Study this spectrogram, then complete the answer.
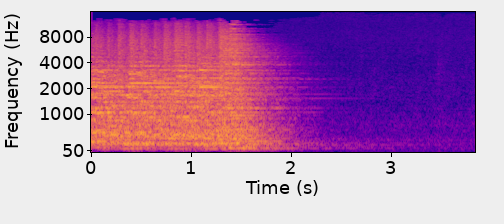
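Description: A brass band plays a loud final chord that dies away in a large echoing hall.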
